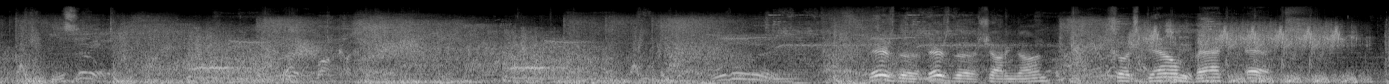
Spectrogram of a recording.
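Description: Fighting game hits and blasts crackle and thud.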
